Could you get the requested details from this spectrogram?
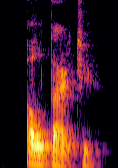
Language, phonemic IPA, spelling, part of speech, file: Dutch, /ˈɑltarcə/, altaartje, noun, Nl-altaartje.ogg
- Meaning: diminutive of altaar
